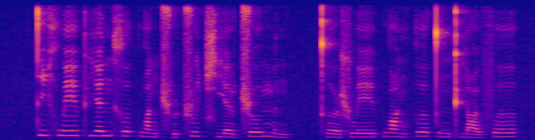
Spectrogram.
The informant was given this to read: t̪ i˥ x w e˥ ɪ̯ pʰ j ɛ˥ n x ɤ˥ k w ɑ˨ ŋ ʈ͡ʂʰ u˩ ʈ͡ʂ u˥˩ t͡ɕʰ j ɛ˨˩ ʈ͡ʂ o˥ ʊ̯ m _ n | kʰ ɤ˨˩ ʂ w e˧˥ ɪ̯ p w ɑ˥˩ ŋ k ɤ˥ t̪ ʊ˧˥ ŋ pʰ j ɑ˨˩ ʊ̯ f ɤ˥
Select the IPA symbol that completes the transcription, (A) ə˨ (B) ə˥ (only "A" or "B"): A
